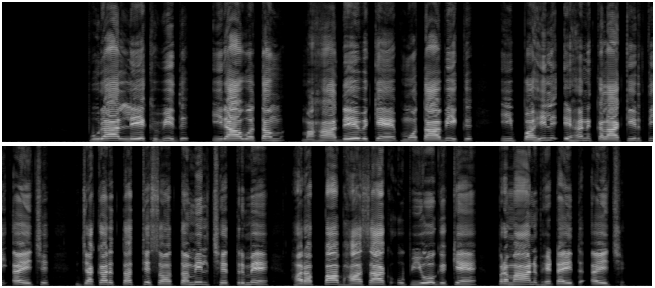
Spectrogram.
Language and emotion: Maithili, neutral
